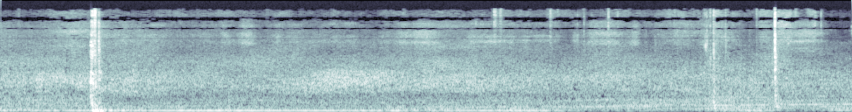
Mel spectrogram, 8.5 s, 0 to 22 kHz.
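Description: A Porsche 718 Cayman door shutting with a single sharp thump about a second in, then a lighter latch click near the end as the next car's door is opened, over a steady low rumble.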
